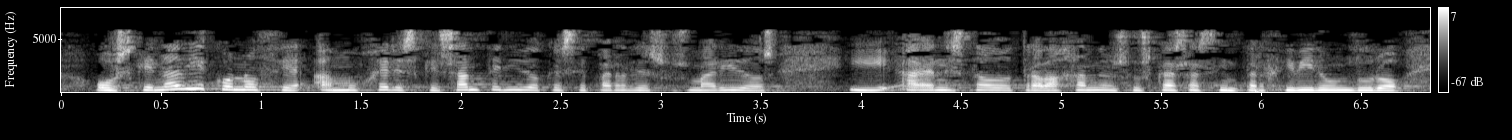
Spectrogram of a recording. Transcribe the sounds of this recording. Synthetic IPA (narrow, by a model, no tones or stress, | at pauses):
oske̞naðje̞ko̞no̞θe̞ʔamuxe̞ɾe̞skesant̪e̞nið̞o̞ke̞se̞paɾaɾðe̞suzmaɾið̞o̞s | iane̞st̪aðo̞t̪ɾaβaxand̪oe̞nsuskasasːimpeɾθiβ̞iɾund̪uɾo̞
